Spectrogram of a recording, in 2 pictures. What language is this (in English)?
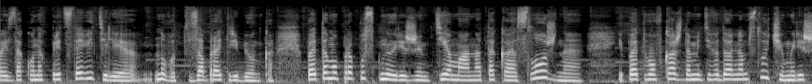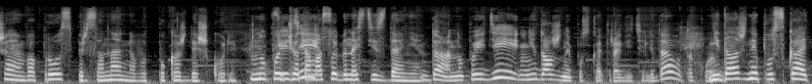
Russian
